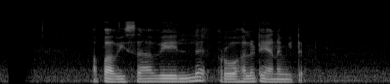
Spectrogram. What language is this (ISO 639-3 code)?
sin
